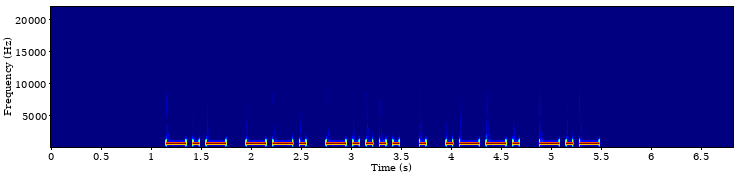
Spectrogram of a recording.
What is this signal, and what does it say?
Morse code, heard as a keyed tone, about 18 wpm, 700 Hz. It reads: KG6EPK
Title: Speed Racing - USA 2x3 Call Signs 15wpm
